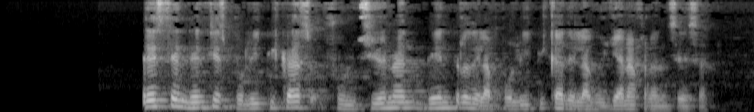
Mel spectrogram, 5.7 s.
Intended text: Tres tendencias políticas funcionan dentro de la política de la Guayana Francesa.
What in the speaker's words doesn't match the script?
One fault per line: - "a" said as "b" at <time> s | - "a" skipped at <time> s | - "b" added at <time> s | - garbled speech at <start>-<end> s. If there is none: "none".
none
